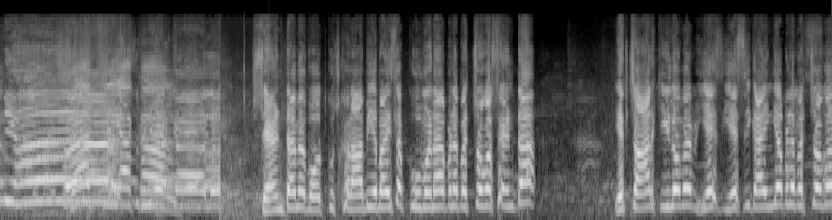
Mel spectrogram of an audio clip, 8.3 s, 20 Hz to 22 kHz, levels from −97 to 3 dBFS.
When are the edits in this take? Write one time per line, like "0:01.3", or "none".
0:02.2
